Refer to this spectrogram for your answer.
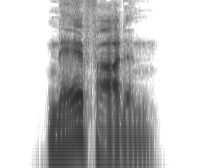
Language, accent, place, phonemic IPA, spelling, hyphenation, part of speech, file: German, Germany, Berlin, /ˈnɛːˌfaːdn̩/, Nähfaden, Näh‧fa‧den, noun, De-Nähfaden.ogg
- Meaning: sewing thread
